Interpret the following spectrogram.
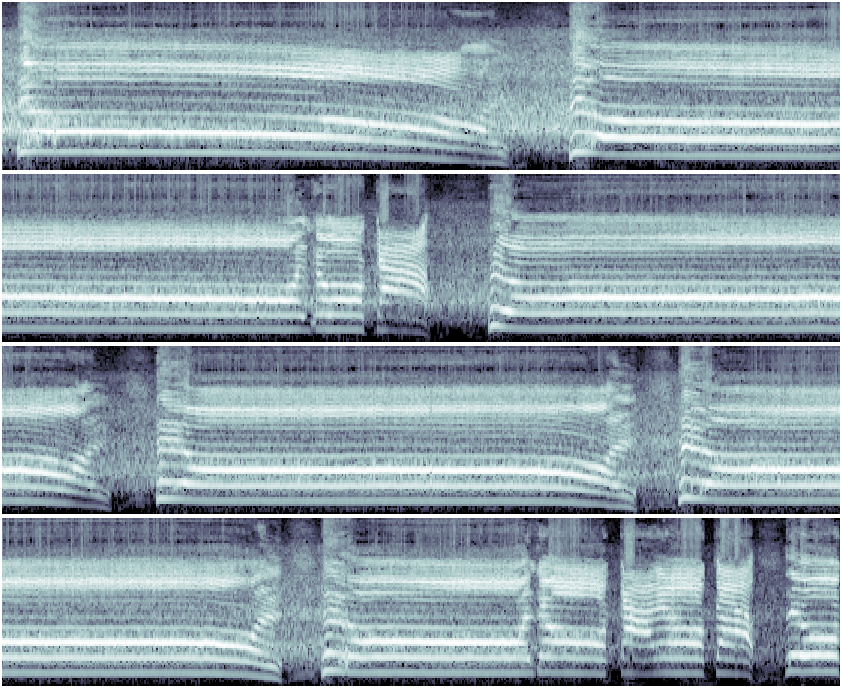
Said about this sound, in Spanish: Gol, el de los gritos salvajes, Merentiel, en la agonía del primer tiempo. ¿Por qué será que no sé vivir sin esta locura? Un grito bostero, que es una cuestión de salud pública.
